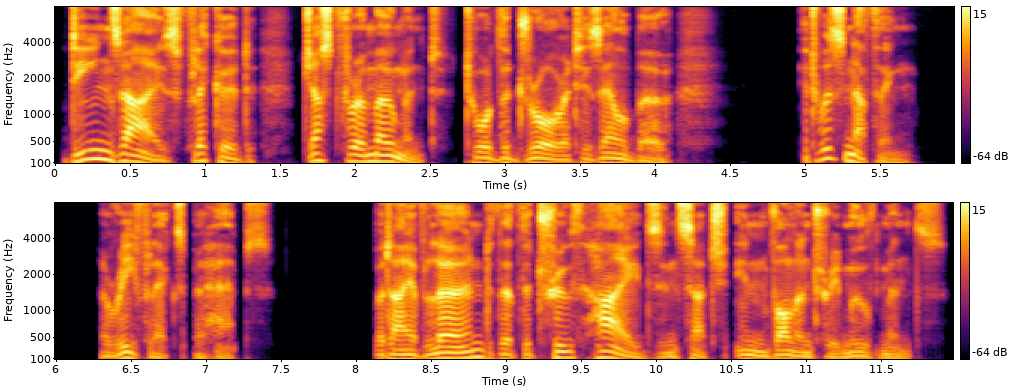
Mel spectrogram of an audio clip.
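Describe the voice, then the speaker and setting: A man reading a first-person mystery as the narrator, in a measured, deliberate and wry way. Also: deep voice, sing-song, no room sound, clean studio sound.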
